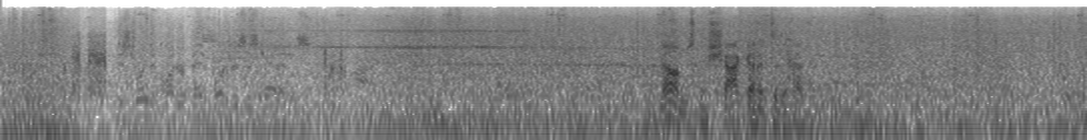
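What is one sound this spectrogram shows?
Explosions boom and rumble in quick succession.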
